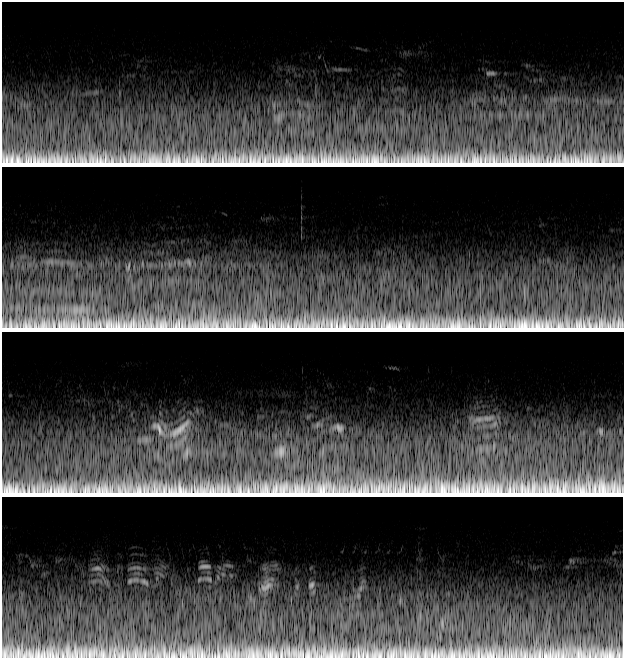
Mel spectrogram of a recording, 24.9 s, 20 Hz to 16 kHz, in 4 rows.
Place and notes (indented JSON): {
  "title": "Unnamed Road, Malton, UK - NHS#clapforcarers ...",
  "date": "2020-04-02 19:54:00",
  "description": "NHS#clapforcarers ... people were asked to come out and clap for all the workers ... carers ... all those of the NHS ... at 20:00 ... a number of our small community came out to support ... SASS on tripod to Zoom H5 ...",
  "latitude": "54.12",
  "longitude": "-0.54",
  "altitude": "76",
  "timezone": "Europe/London"
}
